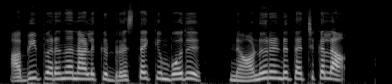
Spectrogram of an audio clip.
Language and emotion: Tamil, happy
